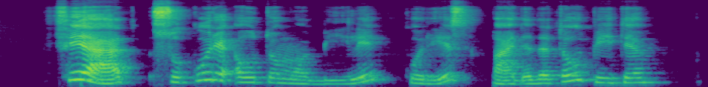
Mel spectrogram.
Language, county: Lithuanian, Vilnius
